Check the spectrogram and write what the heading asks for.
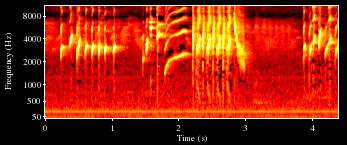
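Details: European goldfinch singing a string of evenly repeated chirps, a long sliding whistle, then a buzzy twittering trill and more chirps after a pause, over a low hum.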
